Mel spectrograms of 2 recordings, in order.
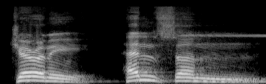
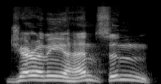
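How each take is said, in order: First: The name is said in a booming, godlike voice. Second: The name is said in a plain speaking voice.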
